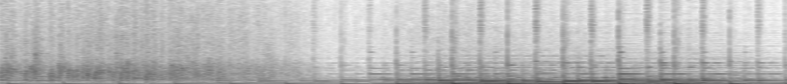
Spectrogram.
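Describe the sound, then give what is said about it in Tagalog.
Applause sounds out in a brisk, even rhythm of many claps, loud and continuous, with sustained tones running beneath the second half. “Palakpakan ang inyong sarili.”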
